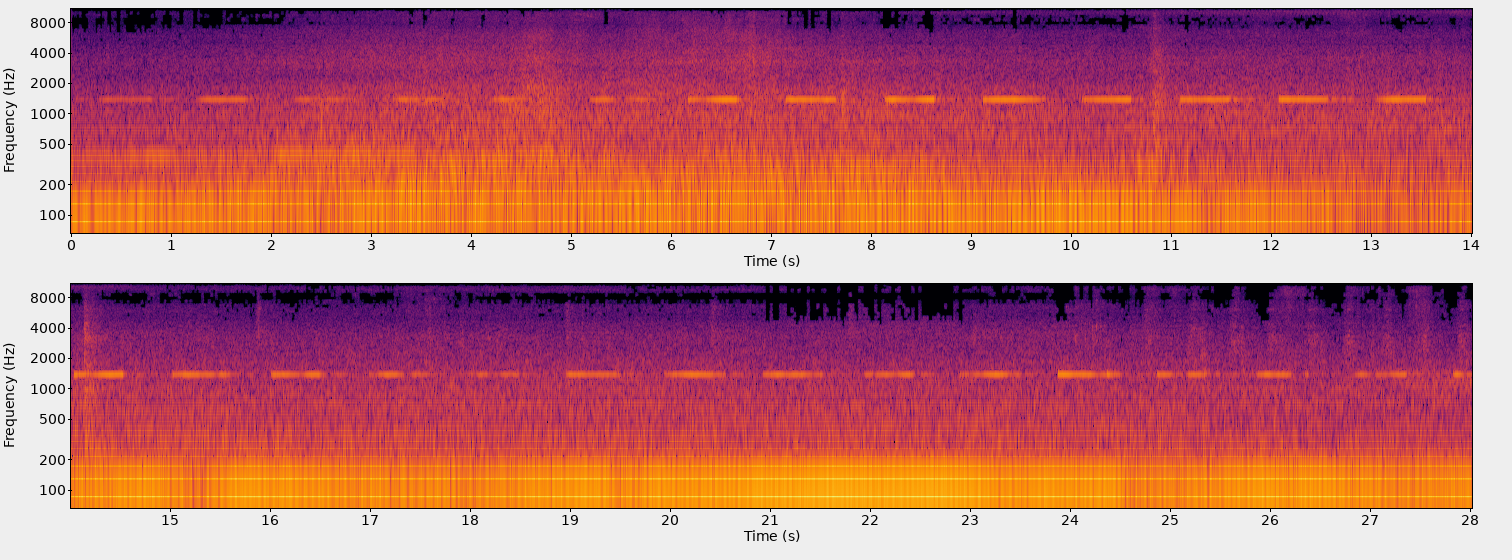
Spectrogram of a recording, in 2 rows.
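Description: Caterpillar 140H motor grader's diesel engine idling with a steady low hum, louder in the second half near the rear engine enclosure. Over it a reversing alarm beeps steadily, about once a second.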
